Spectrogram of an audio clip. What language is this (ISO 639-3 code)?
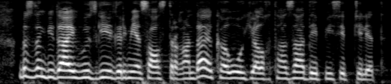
kaz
